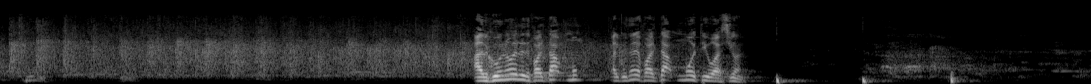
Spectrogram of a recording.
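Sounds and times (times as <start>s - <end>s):
crowd applause: 0.0s - 6.9s
speech: 0.3s - 0.6s, 4.7s - 7.6s
laughter: 8.6s - 10.8s.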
